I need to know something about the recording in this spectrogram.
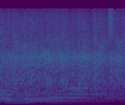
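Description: Steady, dense clapping from a crowd fills the whole stretch without pause, with a faint low sustained hum underneath and no one speaking.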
